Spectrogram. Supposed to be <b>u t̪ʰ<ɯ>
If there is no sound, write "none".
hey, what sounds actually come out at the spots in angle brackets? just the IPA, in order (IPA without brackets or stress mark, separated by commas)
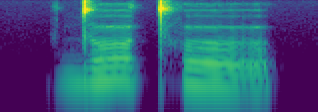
d̪, u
